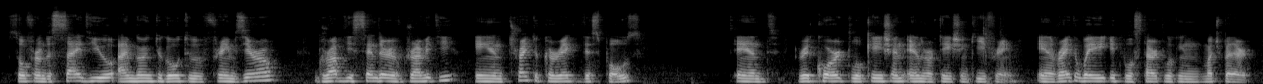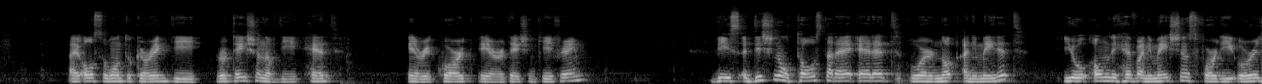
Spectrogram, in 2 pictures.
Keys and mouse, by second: 1.8 click, 3.0 g, 5.4 r, 6.4 g, 6.8 r, 6.9 g, 7.5 shift+middle click, 9.8 space, 13.9 r, 15.1 click, 16.0 i, 19.0 shift+middle drag, 19.3 middle drag, 21.2 middle drag, 21.7-22.1 shift+middle drag.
